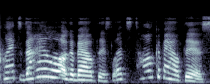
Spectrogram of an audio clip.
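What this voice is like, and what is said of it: Imitated slight Southern twang. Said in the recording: “he does have a little bit of a southern twang, so I'm not just making fun”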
